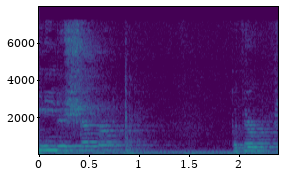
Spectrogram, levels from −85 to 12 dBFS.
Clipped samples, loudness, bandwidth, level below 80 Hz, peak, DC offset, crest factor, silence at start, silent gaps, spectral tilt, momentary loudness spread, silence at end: under 0.1%; -43 LUFS; 7.6 kHz; -56 dBFS; -30 dBFS; under 0.1%; 14 dB; 0 s; none; -4.5 dB/octave; 18 LU; 0 s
